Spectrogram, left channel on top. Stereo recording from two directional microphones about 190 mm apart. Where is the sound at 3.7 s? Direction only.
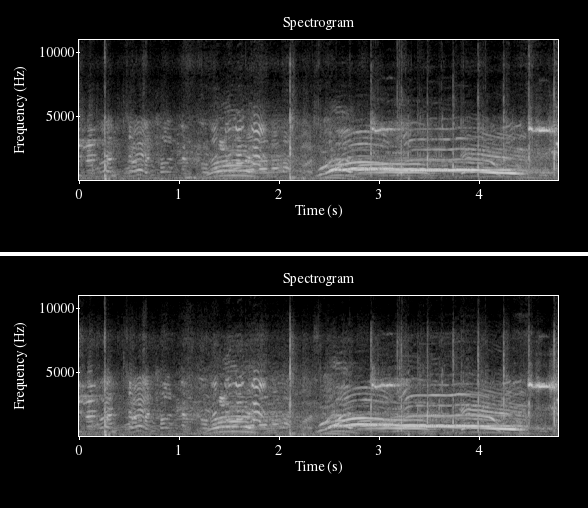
45° left (ahead or behind).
